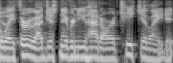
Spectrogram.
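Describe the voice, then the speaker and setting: A man has a plain, everyday voice, fairly high in pitch with fairly even intonation. The sound is dry and close, with no echo. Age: 40s. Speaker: pastor and podcast host. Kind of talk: interview.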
